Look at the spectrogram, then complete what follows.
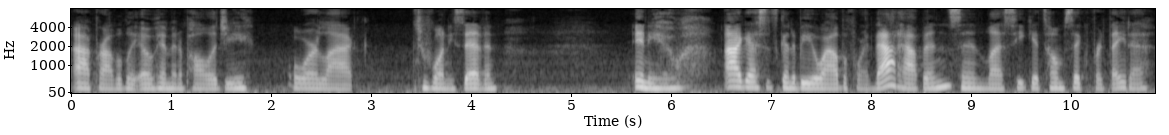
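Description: A woman's voice: on the low side, fairly even intonation, moderate pace, fairly bright tone, close to an everyday voice. A woman playing a stubborn, teasing moonbase worker in a naturalistic audio drama, colloquial and feisty. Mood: wry, chatty. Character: wisecracking, stubborn, gruffly fond injured female moonbase worker.

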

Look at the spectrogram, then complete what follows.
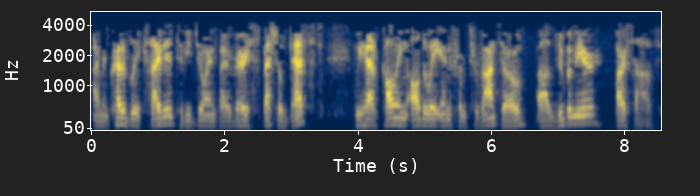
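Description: A man's voice: medium pitch, normal speed, breathy edge, dry recording. A man hosting a podcast asks questions in a laid-back, casual way, with plenty of fillers. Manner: laid-back, friendly, fillers and "you know". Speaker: podcast host. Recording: dry, tinny phone-like sound.

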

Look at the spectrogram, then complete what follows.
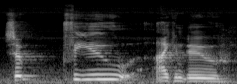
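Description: Polite english guy, halting collector type, voice swings up and down, noisy background, audio drama. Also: a little high, expressive. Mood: politely bargaining. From England. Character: hesitant, courteous English male collector of rare boxes. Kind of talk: naturalistic audio drama acting.

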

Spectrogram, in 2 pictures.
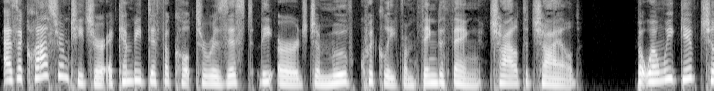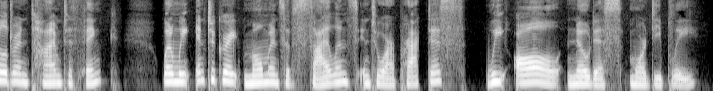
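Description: A woman educator reading her own audiobook as scripted narration, with measured, emphatic phrasing and deliberate pauses. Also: medium pitch, animated, no echo, clean studio sound.

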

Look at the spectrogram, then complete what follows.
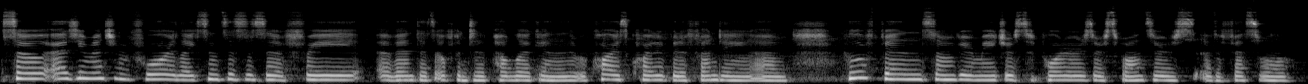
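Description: A woman's voice: mid-range voice, steady tone, normal speed, dark tone, poor audio. A woman hosting an interview, asking friendly questions and backing the guest with frequent "mm-hmm" and "right.". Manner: attentive, lots of "mm-hmm" and "right".

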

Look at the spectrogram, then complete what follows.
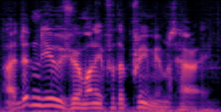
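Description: An actor playing a scheming, reckless businessman and devoted father in 1950s radio drama, with a smooth, theatrical delivery. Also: mid-range voice, huge pitch swings, quick pace, sharp tone, no room sound, full character voice. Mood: coolly calm.

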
